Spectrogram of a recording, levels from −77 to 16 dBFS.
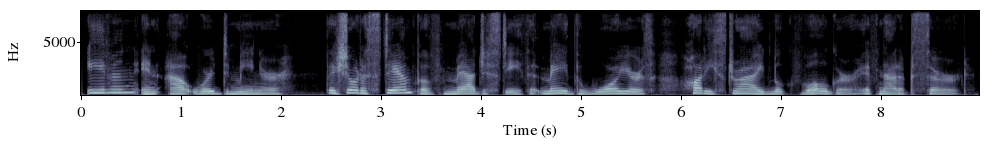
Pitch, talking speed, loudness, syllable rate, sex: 195 Hz, 140 wpm, -18 LUFS, 4.0 syllables/s, female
